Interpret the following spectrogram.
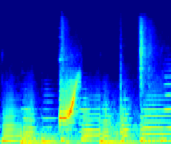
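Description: Bouncy comic background music, a run of short staccato notes, with a quick rising glide sound effect about three-quarters of a second in.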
